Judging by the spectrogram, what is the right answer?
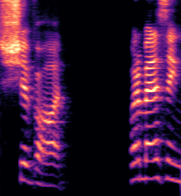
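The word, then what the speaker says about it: Siobhan: Sauban is pronounced Shivon.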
